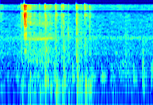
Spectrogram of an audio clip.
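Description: Computer keyboard keys clicking in an irregular run as a password is typed.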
